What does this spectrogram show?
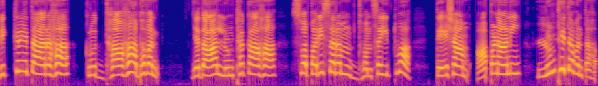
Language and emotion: Sanskrit, angry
